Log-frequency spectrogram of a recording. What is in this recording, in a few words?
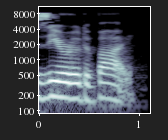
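"zero divide", English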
